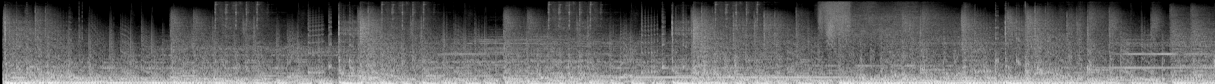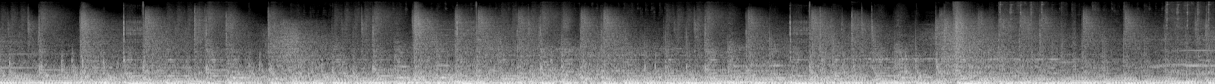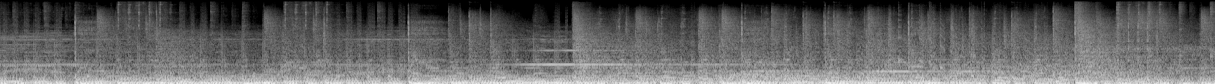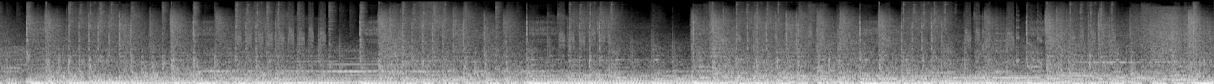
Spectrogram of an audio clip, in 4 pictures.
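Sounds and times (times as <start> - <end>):
battle music: 0.0 - 48.5.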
